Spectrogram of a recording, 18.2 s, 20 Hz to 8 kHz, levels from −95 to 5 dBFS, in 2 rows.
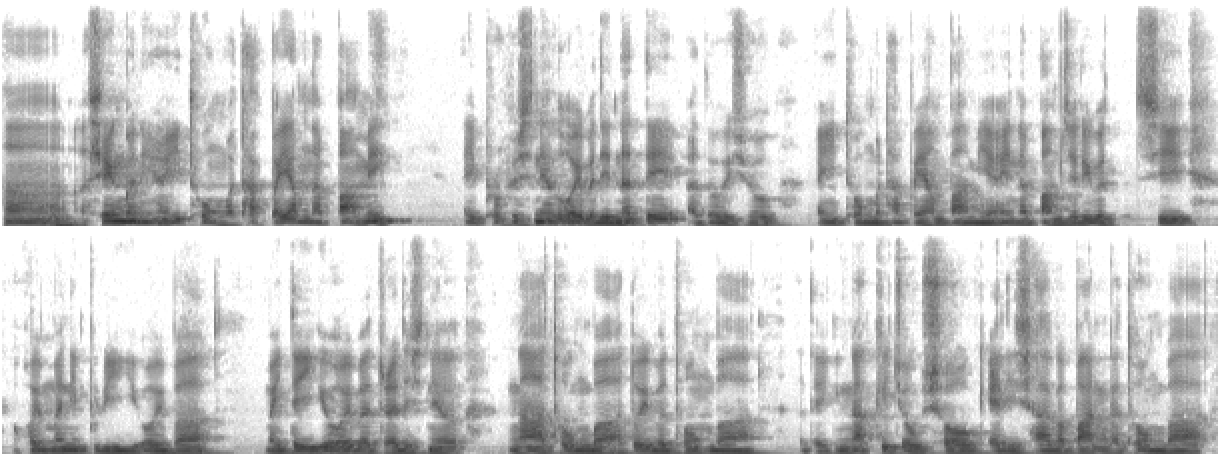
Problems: background sounds at intervals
